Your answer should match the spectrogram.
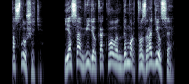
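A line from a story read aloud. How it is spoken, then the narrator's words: Shouted. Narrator (Russian): крикнул Гарри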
